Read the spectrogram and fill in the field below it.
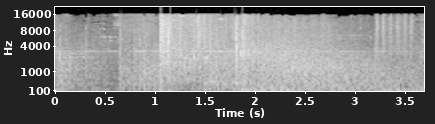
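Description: An explosion booms and debris clatters.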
